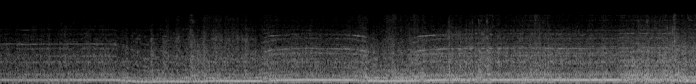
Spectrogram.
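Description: A rally car at speed on a fast stage of the ERC Liepāja event, where the engine drones loud and close as its pitch dips and climbs with gear changes, over constant road and wind roar.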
